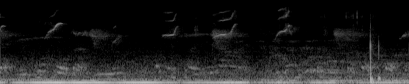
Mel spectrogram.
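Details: Streak-eared Bulbul nestlings, five days old, recorded on 7 April 2023 in Ubon Ratchathani, Thailand, give high, sharp, upswept squeaks in clustered bursts, loud against a constant low droning hum, with one brief knock near the end.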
